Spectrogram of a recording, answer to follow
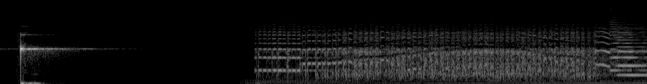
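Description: The last beep of a film-leader countdown: one short, sharp high beep that dies away, following the once-a-second beeps before it. After about two seconds of silence, electronic intro music sets in with several held tones and a whooshing swell that rises and then falls.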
